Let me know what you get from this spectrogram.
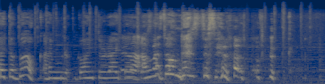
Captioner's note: chuckle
